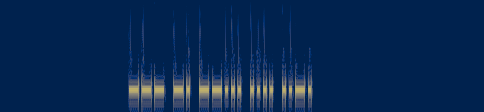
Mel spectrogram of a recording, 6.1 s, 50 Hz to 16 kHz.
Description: Morse code, heard as a keyed tone, about 30 wpm, 700 Hz. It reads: ON7HF
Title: DXCC-100 Call Signs - 5 Characters - Repeated 3x - 30wpm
